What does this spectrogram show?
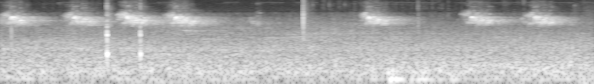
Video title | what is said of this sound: Live Look: Bucket of ROCKS! #thefinders #teamrockit #lapidary | it's got a good rattle in it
